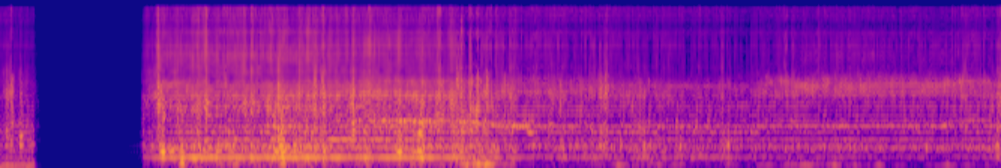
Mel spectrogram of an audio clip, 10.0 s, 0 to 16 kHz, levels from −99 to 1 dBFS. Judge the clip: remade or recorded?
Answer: remade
